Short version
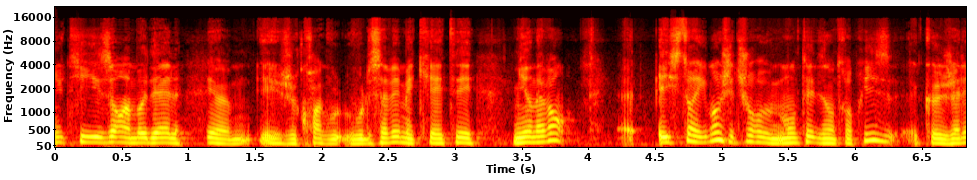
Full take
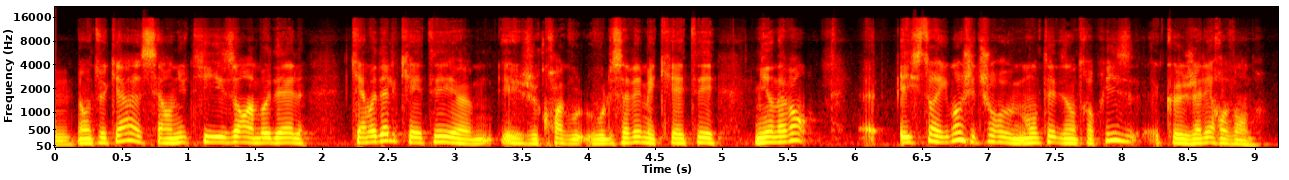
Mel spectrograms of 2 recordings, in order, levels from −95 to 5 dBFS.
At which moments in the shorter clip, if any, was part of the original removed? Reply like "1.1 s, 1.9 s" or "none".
1.1 s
